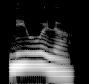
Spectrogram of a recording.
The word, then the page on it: ನಿವ್ವಳ: nivvaḷa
